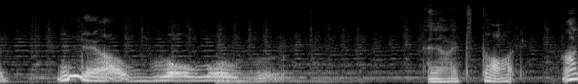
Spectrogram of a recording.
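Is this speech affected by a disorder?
Yes: cerebral palsy; severe; received speech therapy.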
